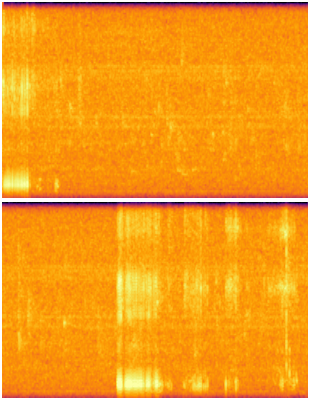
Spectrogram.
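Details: Female pet dog snoring while sleeping: short rattling breath noises separated by a long quiet stretch; dog snoring.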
